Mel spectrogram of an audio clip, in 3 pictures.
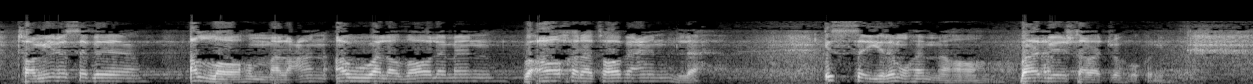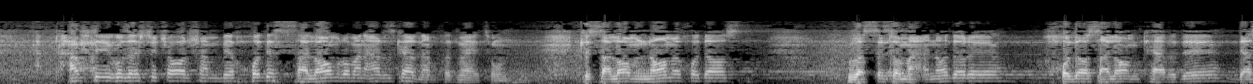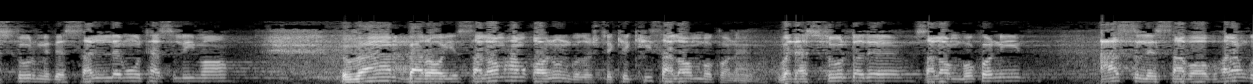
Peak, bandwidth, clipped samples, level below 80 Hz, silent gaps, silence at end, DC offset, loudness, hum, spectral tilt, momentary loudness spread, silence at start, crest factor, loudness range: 0 dBFS; 11 kHz; under 0.1%; -52 dBFS; none; 0 s; under 0.1%; -12 LUFS; none; -2 dB/octave; 13 LU; 0 s; 14 dB; 3 LU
